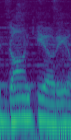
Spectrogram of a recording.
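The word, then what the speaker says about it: Don Quixote: why is it called Don kiote yes uh they discover uh something new every time they visit the franchise was named Nam after the literary character Don keyote although it's spelled different mhm uh and uh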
